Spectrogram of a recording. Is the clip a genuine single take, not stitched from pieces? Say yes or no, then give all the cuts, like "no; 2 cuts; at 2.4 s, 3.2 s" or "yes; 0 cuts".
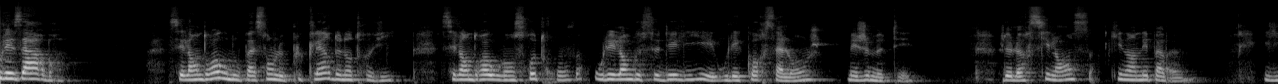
no; 5 cuts; at 5.9 s, 8.4 s, 10.0 s, 11.0 s, 11.7 s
